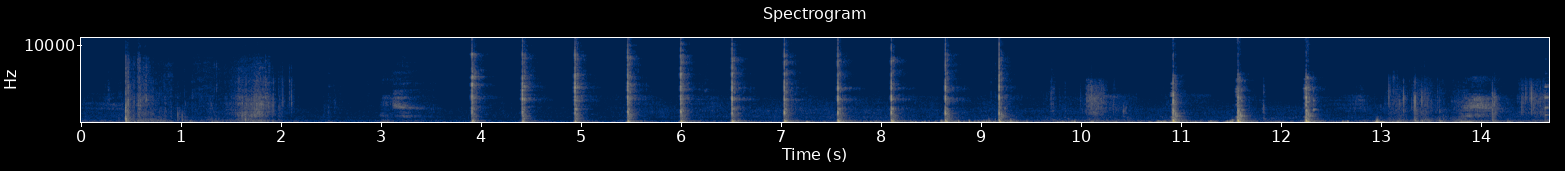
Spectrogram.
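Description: Hammer striking a chisel into a sandstone block. A run of sharp strikes, about two a second, starts about four seconds in and slows toward the end.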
